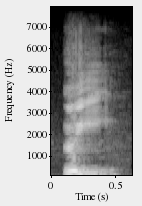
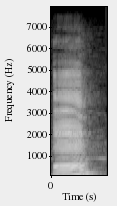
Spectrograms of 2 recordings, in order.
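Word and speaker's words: 의: nenal jaehyun gunin veteran ui here pronounced e shows possession nal means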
